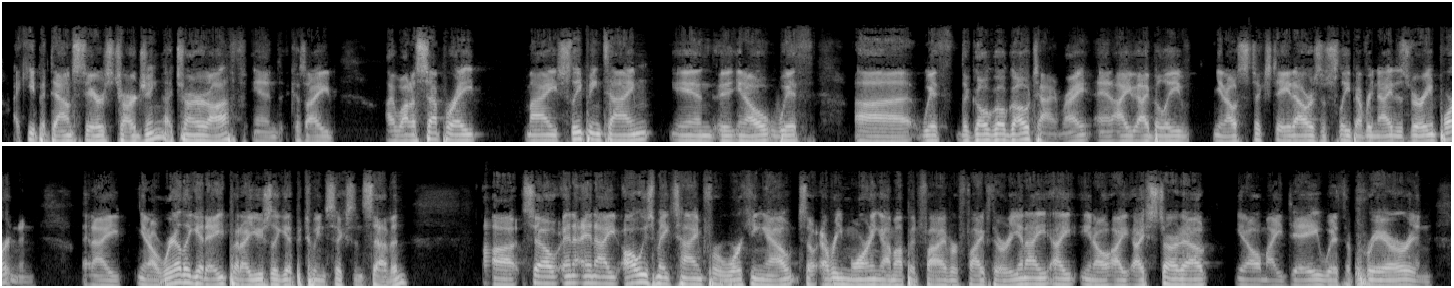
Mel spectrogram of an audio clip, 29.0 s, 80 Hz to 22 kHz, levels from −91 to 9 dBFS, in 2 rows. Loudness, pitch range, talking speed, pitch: -18 LUFS, 105-120 Hz, 210 wpm, 110 Hz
